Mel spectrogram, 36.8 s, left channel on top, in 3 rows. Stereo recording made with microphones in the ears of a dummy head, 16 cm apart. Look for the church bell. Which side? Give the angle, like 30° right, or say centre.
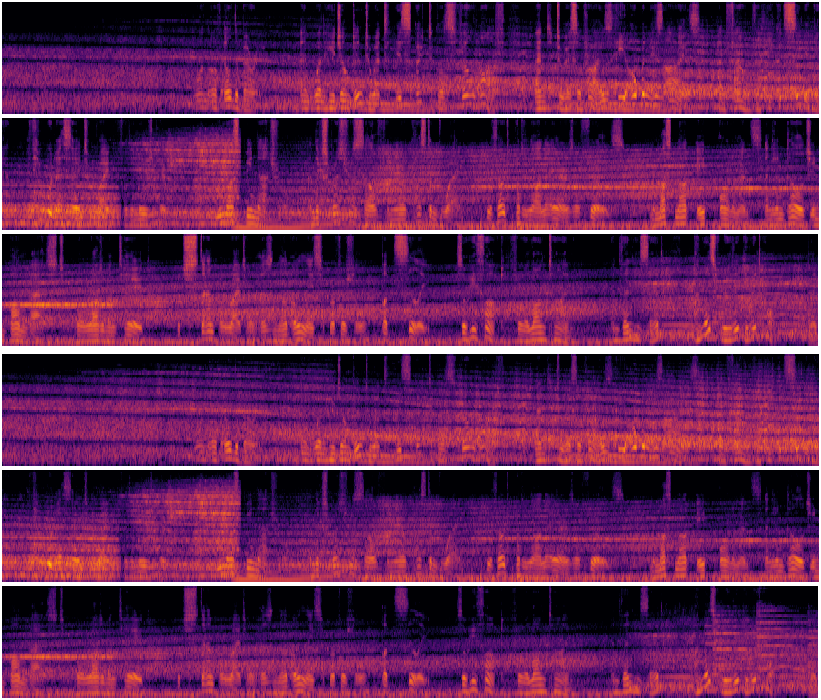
30° right.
